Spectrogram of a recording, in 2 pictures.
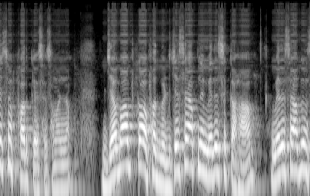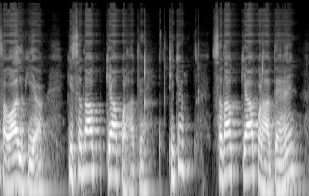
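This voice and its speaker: A man's voice: sits high, warm tone. A man with an Indian accent, an English teacher explaining grammar step by step and asking and answering his own questions. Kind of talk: classroom grammar lesson.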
